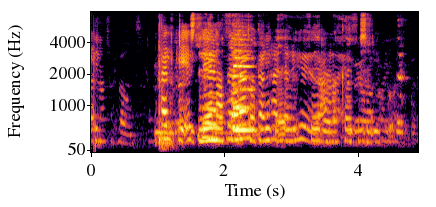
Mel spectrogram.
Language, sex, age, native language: Icelandic, female, 13, Icelandic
